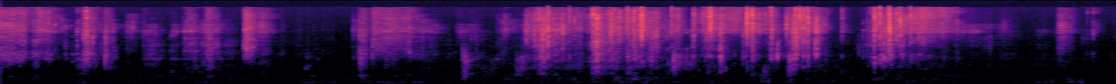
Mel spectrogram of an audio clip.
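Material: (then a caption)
Paper. A hand lifts single yellowed paper pages of an open old book, waves them over and flattens them with the fingertips. The result is quiet, bright, crisp rustling and crinkling in a string of short bursts with no low end.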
